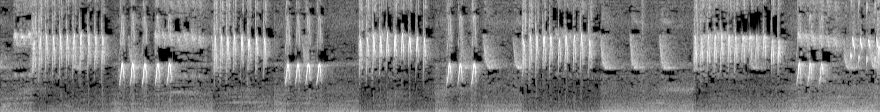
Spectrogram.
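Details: Konin (purple-throated sunbird) in full-isian gacor song: long runs of extremely high, rapid trilled notes alternating with quick descending chip series, repeating steadily in bursts of about a second.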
